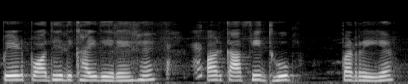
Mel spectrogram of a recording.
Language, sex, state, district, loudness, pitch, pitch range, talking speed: Hindi, female, Delhi, New Delhi, -15 LUFS, 200 Hz, 190-205 Hz, 160 wpm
